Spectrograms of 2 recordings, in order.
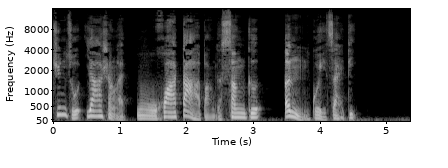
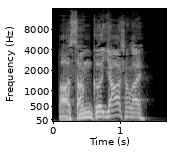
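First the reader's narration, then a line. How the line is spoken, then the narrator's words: Loud. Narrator (Chinese): 安童大声地说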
